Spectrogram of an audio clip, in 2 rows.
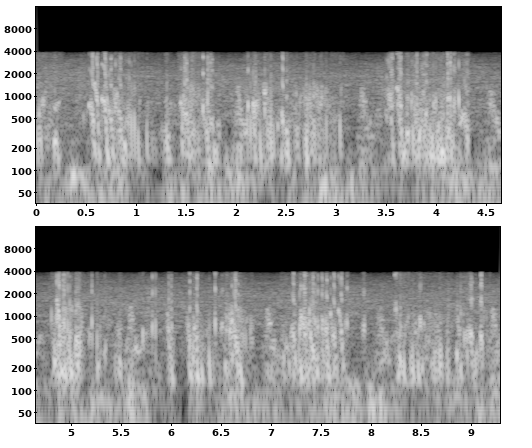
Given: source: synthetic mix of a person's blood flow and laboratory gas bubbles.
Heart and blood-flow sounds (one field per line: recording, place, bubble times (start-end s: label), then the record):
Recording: Doppler ultrasound of blood flow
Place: precordium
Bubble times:
0.00-0.27 s: bubbles
0.43-1.36 s: bubbles
1.41-1.85 s: bubbles
2.07-3.08 s: bubbles
3.46-4.36 s: bubbles
4.76-5.54 s: bubbles
5.68-5.76 s: bubbles
5.78-5.89 s: bubbles
5.92-6.06 s: bubbles
6.12-6.84 s: bubbles
7.08-7.79 s: bubbles
7.89-7.97 s: bubbles
8.22-9.19 s: bubbles
From the record:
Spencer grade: 4 (maximum detectable bubble signal sounding continuously throughout systole and diastole of every cardiac period, and overriding the amplitude of the normal cardiac signals)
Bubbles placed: only in the low amplitude regions of the cardiac cycle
